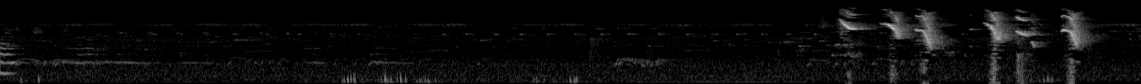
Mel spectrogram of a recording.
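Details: After eight seconds of near quiet with a faint high hum and a few soft clicks, a squirrel breaks into a burst of piercing, downward-sliding chirps, about seven notes in three seconds.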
